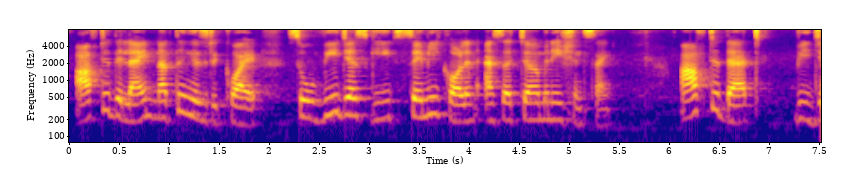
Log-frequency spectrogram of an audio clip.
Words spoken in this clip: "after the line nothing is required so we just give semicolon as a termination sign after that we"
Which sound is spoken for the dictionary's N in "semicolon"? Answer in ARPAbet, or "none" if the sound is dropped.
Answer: N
